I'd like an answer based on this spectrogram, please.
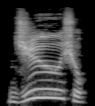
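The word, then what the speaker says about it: ニューヨーク: 코코니 이름이랑 나마에토 주소 뉴욕 이거 발음 좀 어려울 수 있는데 뉴를 길게 하고 쇼를 짧게 해야 돼요 응 맞아요 반말의 질문할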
